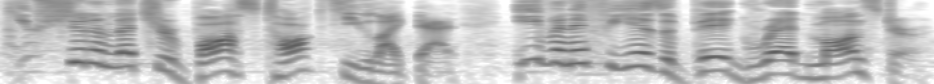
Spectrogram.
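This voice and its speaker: An innocent young kid in a comic game. The voice is sincere and extremely expressive in pitch, with clear music underneath. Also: female voice, normal speed. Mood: earnest. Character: naive, earnest, kind-hearted kid hero. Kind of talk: comedic video game acting. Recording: music behind the voice.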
